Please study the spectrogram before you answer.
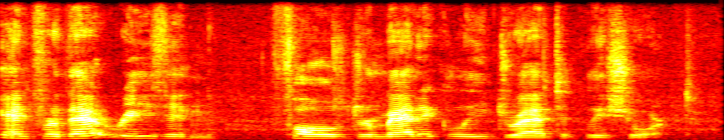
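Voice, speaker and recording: A man's voice: fairly high pitch, steady tone, normal speed, a bit bright, far from the mic. A man giving a frank, conversational book review with ums and restarts, his voice starting to crack.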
